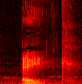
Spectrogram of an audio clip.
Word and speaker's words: ache: Por supuesto, significa dolor y no se dice H. No way, please don't say that. – Se dice ache. Ache. Like headache, stomachache, backache.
